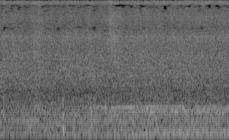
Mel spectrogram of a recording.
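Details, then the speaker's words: Denpoo twin-tub washing machine after replacement of the dead spin dryer motor and spin seal, spinning clockwise: smooth, even whirring at a constant pitch with no rubbing or scraping. The new seal makes the spin faster and quieter; it sounds healthy. "nah ini karena kecilnya kita ganti yang baru dia pasti putarannya lebih share ya atau lebih kencang dan lebih halus suaranya karena Seal pengering itu berpengaruh di putaran ya"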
